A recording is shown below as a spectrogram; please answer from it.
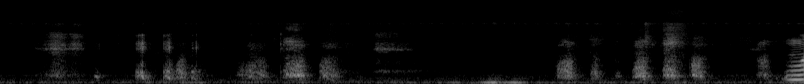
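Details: Puppy Pinscher teasing and pestering a poodle, with short, gruff, snorting barks and growl-like huffs in irregular bursts, some closely bunched, against a faint steady background hum.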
